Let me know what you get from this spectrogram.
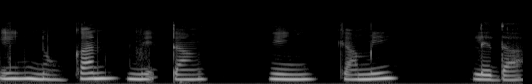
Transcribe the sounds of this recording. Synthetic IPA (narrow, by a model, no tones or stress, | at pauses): iɲnɔŋkanmɛʔʈaŋ | iɲ | d͡ʒami | lɛd̪a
